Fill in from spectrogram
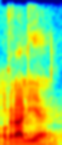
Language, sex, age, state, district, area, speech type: Maithili, male, 60+, Bihar, Madhepura, urban, spontaneous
